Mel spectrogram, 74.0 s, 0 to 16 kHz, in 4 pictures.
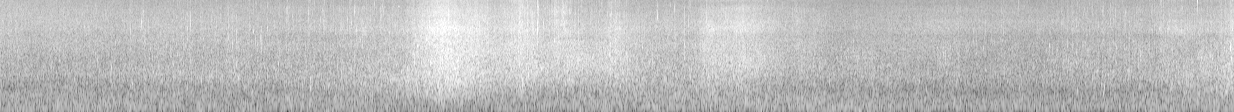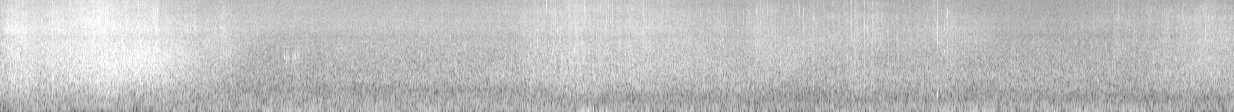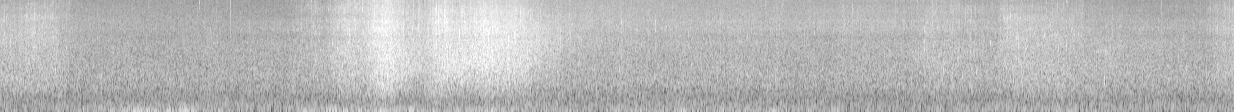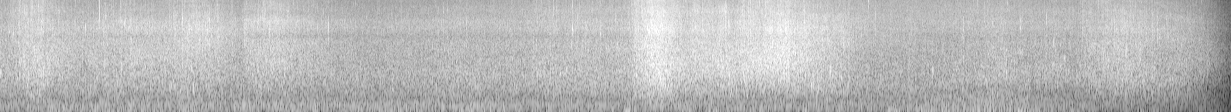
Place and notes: Small pier, sound of the waves
Zoom H6 +Rode NT4
Taitung County, Lanyu Township, 29 October 2014, 13:24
